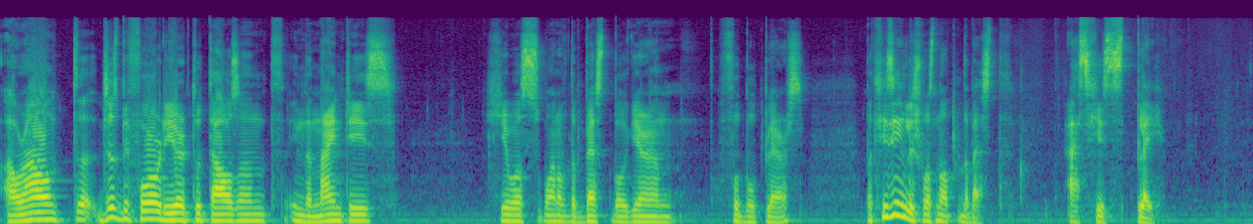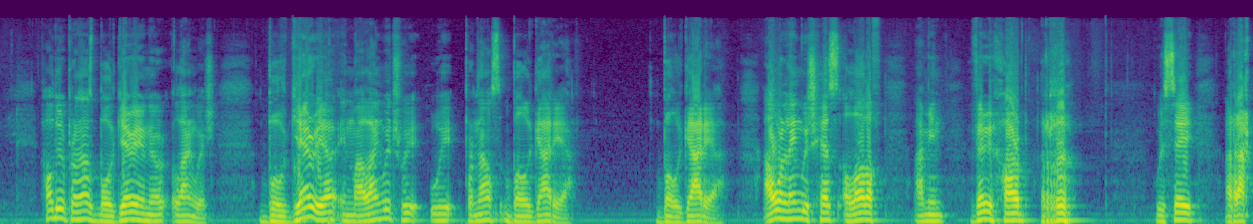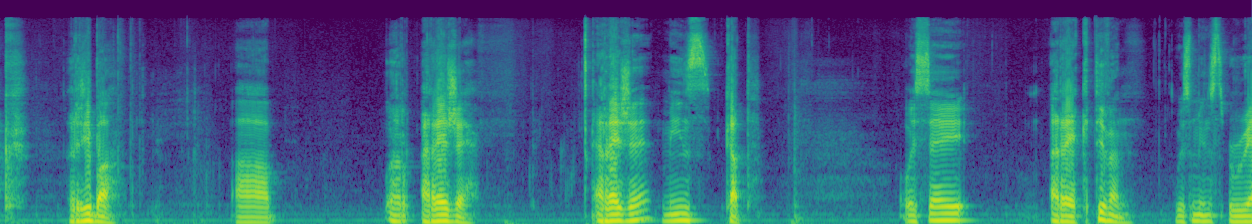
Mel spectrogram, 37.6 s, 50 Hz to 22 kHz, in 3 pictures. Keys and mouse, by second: 0.2 6, 3.2 g.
